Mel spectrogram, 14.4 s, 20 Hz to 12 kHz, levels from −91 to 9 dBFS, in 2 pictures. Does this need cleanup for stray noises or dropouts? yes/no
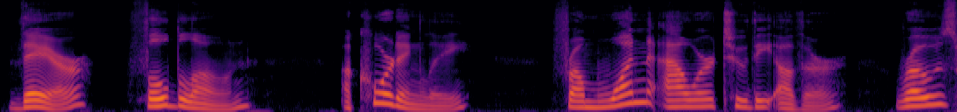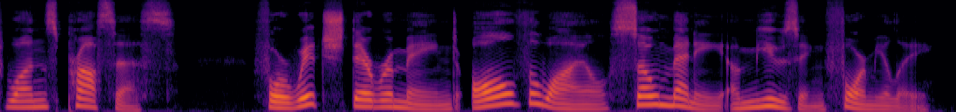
no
